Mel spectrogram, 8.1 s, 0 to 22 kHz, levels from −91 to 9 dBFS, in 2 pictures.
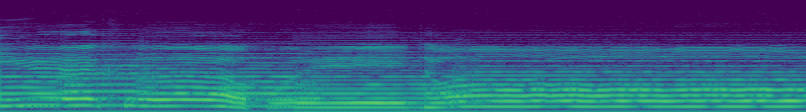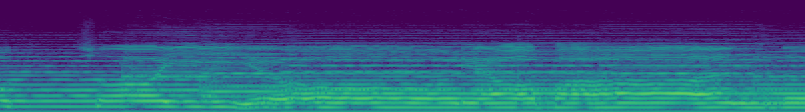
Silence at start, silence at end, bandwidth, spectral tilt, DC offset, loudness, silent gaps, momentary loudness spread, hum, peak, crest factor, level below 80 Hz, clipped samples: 0 s; 0 s; 7.4 kHz; -8 dB/octave; 1%; -20 LUFS; none; 3 LU; none; -6 dBFS; 14 dB; -62 dBFS; under 0.1%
